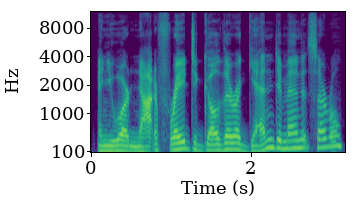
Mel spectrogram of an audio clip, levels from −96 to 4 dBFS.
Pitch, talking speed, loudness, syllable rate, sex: 150 Hz, 205 wpm, -20 LUFS, 6.3 syllables/s, male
